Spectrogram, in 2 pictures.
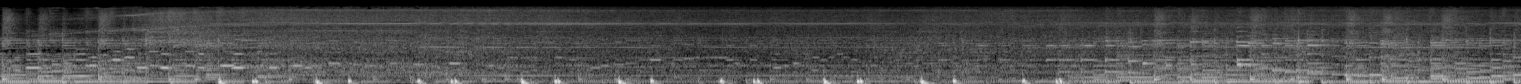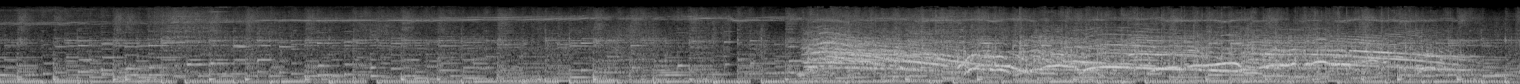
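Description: Background music with a beat, laid over the footage. In the first third it carries a run of sharp, loud hits, and about three-quarters of the way through it gets louder, with a swirl of falling, whistling tones.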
